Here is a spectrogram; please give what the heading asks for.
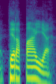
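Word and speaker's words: θεραπεία: A palavra grega é terapaia. E a nossa palavra é terapia. Certo? Então aí está essa palavra terapaia na língua original, traduzida por conservos. Agora, ouça bem. Essa palavra terapaia no grego, literalmente, ela significa cura.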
